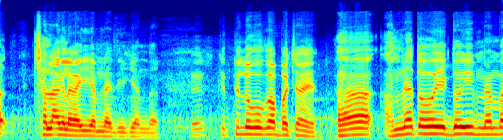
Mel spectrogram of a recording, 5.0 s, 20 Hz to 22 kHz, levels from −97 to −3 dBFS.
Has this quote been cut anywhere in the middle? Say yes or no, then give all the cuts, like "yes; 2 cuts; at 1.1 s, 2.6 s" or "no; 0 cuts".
no; 0 cuts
